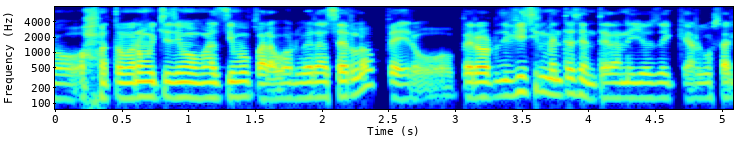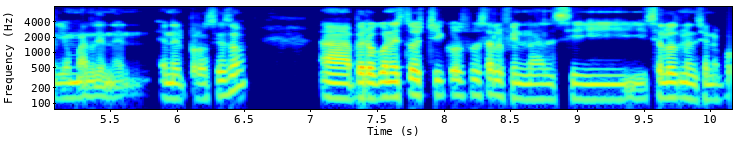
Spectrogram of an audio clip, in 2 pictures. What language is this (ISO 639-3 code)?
spa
